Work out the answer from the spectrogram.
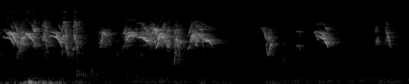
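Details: Near a village house at Jamnagar, house sparrows chatter in a loud jumble of high chirps for two seconds, then give sparser single chirps with quiet gaps, over a soft low hum.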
